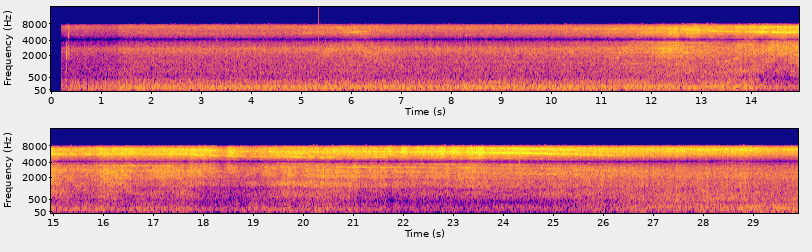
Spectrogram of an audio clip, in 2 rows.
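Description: Boeing 737 jet engines on approach: a high whine that strengthens and wavers from about halfway through, over a steady low rumble that thins out later on.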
